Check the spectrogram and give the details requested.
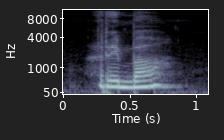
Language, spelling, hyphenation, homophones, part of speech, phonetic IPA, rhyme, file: Czech, ryba, ry‧ba, Ryba, noun, [ˈrɪba], -ɪba, Cs-ryba.ogg
- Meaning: fish (cold-blooded vertebrate animal that lives in water, moving with the help of fins and breathing with gills)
